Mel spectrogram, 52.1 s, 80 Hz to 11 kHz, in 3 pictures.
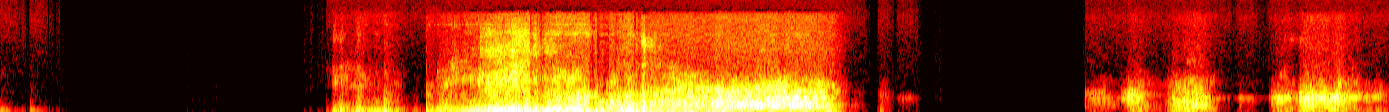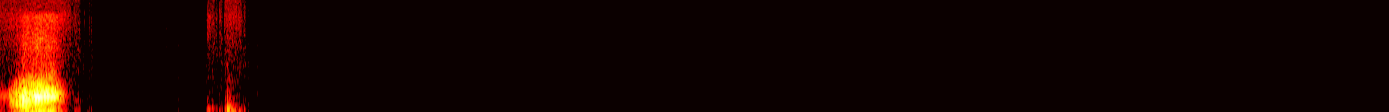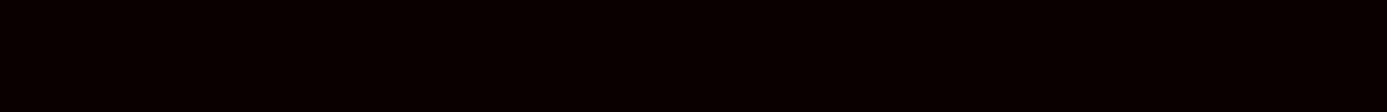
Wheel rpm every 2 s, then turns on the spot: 0, 0, 0, 0, 0, 0, 0, 0, 0, 0, 0, 0, 0, 0, 0, 0, 0, 0, 0, 0, 0, 0, 0, 0, 0, 0.
none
